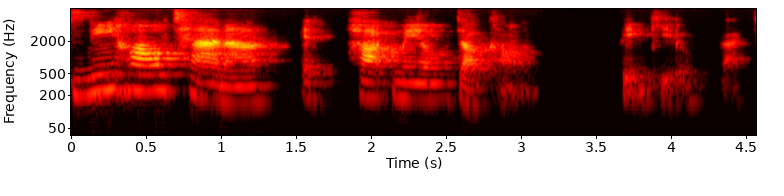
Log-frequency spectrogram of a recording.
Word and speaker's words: Tanna: can definitely reach me on LinkedIn with nihal Tana I'll spell it for you it's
